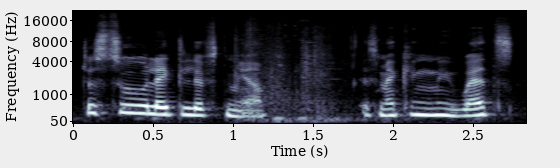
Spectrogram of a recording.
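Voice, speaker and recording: A woman's voice: mid-range voice, normal speed, noisy background. A young woman streaming a game, rambling and swearing freely as she chats with her viewers. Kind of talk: casual gameplay commentary. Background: faint music.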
